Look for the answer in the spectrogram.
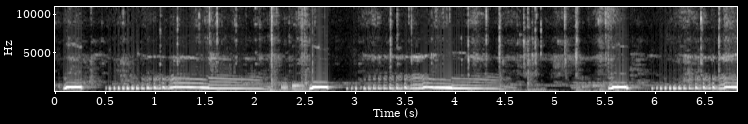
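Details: Turtle dove cooing, played to goad a rival that will not call: repeated low vibrating coos that stretch into falling drawn notes, punctuated by short loud higher notes between phrases.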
